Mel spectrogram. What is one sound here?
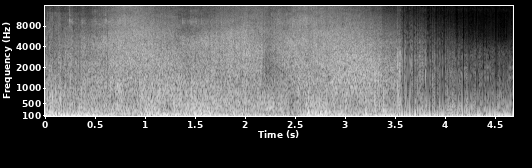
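Guns fire rapidly in a game.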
